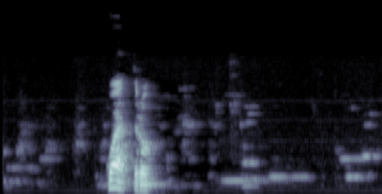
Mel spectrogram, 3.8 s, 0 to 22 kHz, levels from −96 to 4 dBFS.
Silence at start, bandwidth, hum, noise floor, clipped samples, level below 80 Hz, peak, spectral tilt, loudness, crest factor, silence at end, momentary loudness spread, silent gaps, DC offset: 1.05 s; 4.5 kHz; none; -57 dBFS; under 0.1%; -66 dBFS; -2 dBFS; -4 dB/octave; -18 LUFS; 22 dB; 0.15 s; 27 LU; none; under 0.1%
